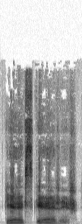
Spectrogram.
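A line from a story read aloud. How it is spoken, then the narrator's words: Growling speech. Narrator (Russian): сквозь рычание говорит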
